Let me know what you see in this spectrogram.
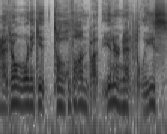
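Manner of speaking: speaking in a whisper. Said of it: "Gotta whisper this part".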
